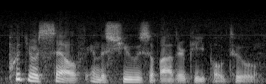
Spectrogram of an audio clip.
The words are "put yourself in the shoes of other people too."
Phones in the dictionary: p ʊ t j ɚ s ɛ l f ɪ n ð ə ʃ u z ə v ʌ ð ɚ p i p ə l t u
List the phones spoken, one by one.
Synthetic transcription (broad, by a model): p ʊ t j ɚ s ɛ l f ɪ n ð ə ʃ u z ə v ʌ ð ɚ p i p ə l t u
